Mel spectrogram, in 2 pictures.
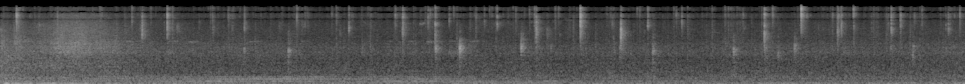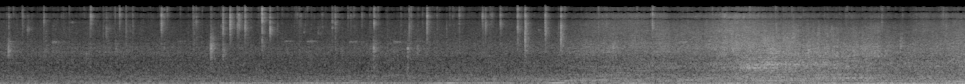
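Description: Steady rain with frequent close drops tapping one by one. Cars pass on the wet road, their tyre hiss swelling briefly at the start and again in the last few seconds.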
